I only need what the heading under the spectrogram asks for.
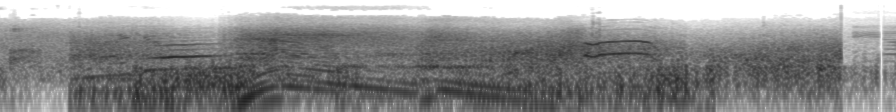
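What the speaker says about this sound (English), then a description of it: "riding a motorcycle on the coast of Malibu is amazing" Motorcycle riding along the Malibu coast, with a loud, steady rush of engine and wind noise that rises and falls as the bike accelerates, plus brief higher tonal sweeps.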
